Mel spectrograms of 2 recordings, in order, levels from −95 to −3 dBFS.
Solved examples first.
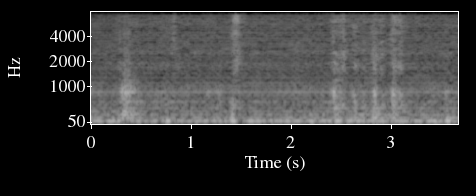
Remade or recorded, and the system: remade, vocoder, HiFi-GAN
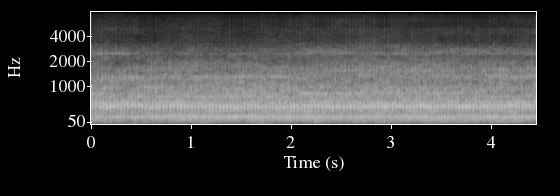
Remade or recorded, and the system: remade, codec, DAC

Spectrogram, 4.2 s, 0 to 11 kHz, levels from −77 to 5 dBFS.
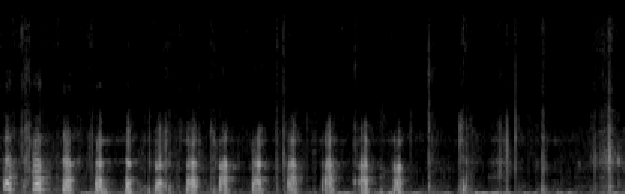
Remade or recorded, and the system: remade, codec, SNAC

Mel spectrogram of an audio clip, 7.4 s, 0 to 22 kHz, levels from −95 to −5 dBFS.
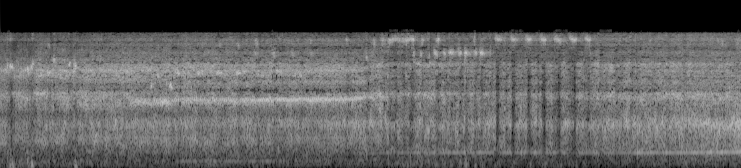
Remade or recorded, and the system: remade, codec, HILCodec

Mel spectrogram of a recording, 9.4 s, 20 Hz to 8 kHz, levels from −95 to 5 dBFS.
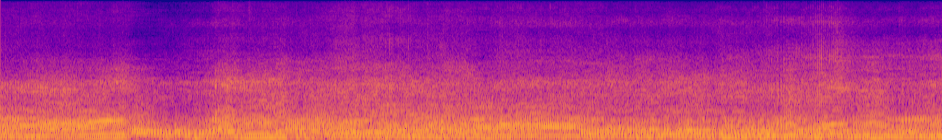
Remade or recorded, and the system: remade, codec, SNAC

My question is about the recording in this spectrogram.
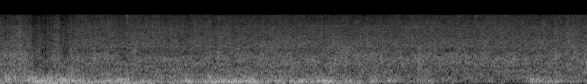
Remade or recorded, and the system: recorded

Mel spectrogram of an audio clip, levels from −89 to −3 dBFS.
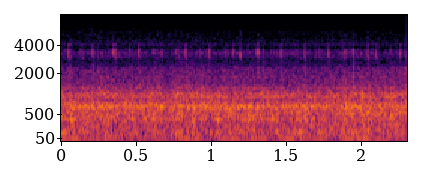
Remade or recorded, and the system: recorded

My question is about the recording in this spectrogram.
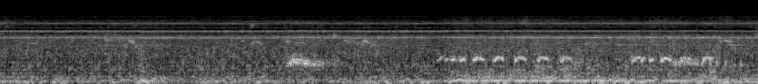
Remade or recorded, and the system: remade, vocoder, BigVGAN v2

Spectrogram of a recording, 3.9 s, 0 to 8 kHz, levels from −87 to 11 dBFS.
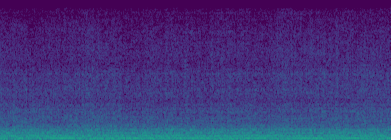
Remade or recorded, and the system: recorded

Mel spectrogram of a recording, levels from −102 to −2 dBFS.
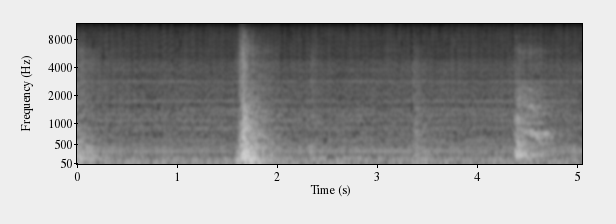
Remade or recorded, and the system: remade, vocoder, BigVGAN v2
